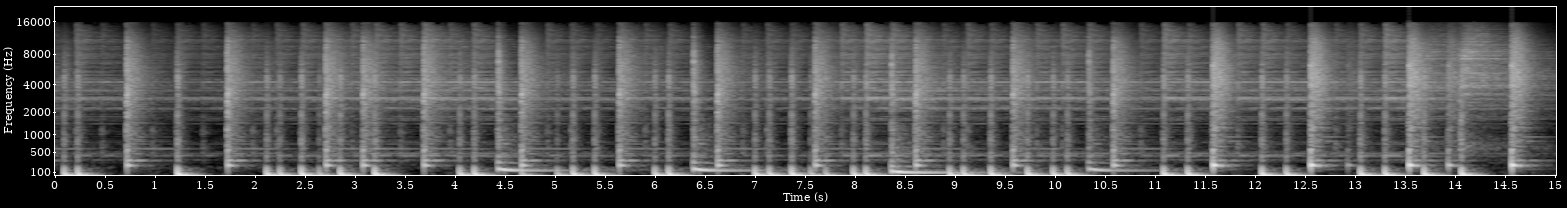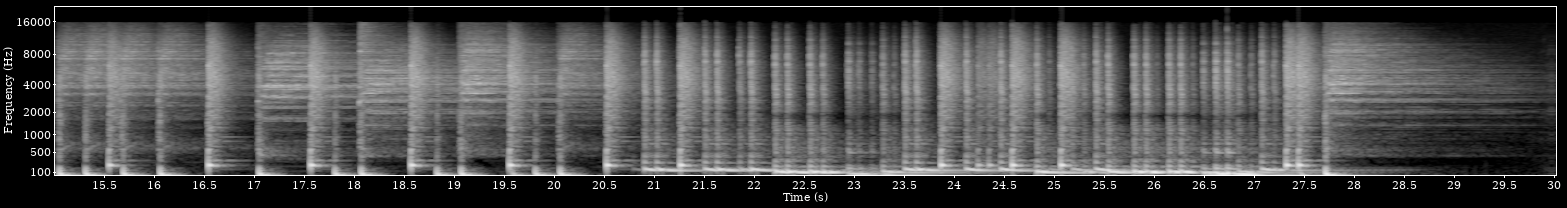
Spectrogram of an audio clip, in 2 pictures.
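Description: KAT KT-200 electronic drum kit on its Funk preset played as a drum groove: low, pointed kick, tight snare and trashy hi-hat, broken up by pitched tom fills. A long, dense tom run comes in the last third, then the kit stops and a cymbal rings out and fades just before the end.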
